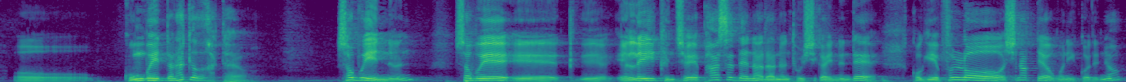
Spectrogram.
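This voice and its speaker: A middle-aged man, a missionary pastor, giving a lecture-style sermon to church teachers in a church hall on a handheld mic, telling stories with animated acted-out dialogue. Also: fairly high pitch. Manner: animated storytelling, acting out shouts and dialogue.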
